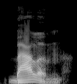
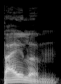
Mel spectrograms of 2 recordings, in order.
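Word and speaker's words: balun: Ballon is pronounced ballon, not balon, because it's made from two words, balanced and unbalanced.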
